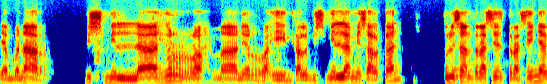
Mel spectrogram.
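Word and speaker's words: بسم الله الرحمن الرحيم: Pengucapan yang benar. Bismillahirrahmanirrahim.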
